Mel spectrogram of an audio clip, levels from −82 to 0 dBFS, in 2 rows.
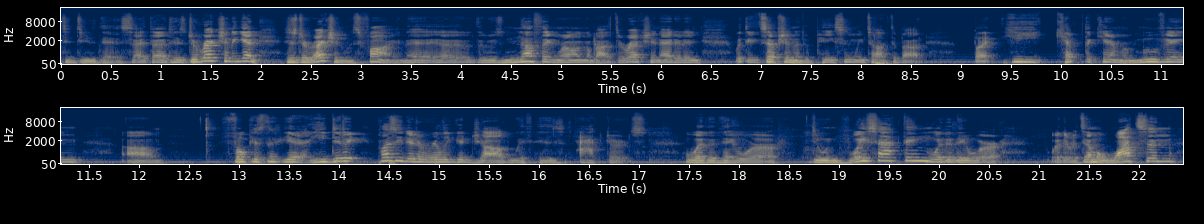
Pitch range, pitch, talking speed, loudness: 140-175 Hz, 160 Hz, 170 wpm, -29 LUFS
